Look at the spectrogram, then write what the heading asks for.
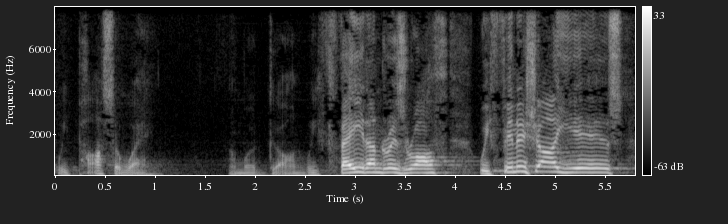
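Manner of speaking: ordinary talk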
